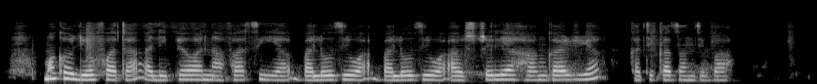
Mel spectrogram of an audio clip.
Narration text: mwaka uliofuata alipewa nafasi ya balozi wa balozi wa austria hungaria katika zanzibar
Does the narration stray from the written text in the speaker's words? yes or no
no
